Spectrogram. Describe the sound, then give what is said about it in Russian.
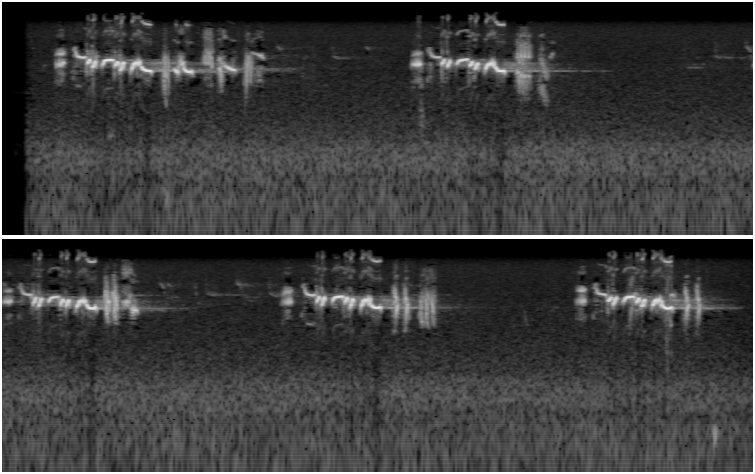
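Thrushes singing in a forest in early spring: five separate bright, ringing song phrases spaced a few seconds apart. Each phrase is a quick cluster of clear, high notes over a faint low background murmur. “Всякий из вас, кому посчастливилось побывать ранней весной в лесу, наверное, слышал веселые звонкие песни дроздов.”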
